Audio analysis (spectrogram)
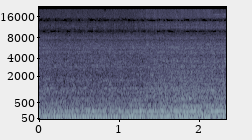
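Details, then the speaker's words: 1982 Volvo 242 Turbo with K-Jetronic injection, first revived run on jack stands: a steady airy hiss from the intake area over a rough low idle. It stumbles on acceleration and builds no boost; a vacuum leak is suspected. "uh I think it's got a vacuum leak you hear that kind of hissing noise from like the intake area that's what a vacuum leak sounds like"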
